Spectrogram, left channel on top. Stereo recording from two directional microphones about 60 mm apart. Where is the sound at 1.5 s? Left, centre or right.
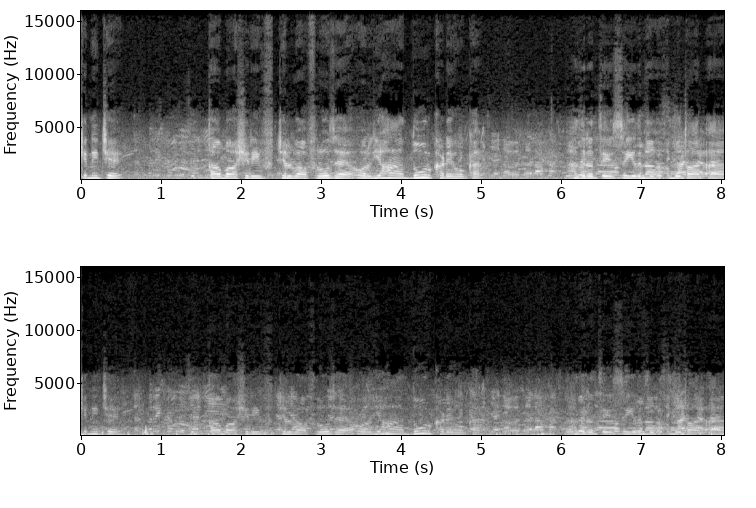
Left.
